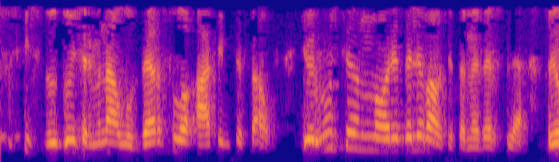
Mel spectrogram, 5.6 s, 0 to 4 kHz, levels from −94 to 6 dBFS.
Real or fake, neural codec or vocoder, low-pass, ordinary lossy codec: real; none; 3.6 kHz; MP3, 16 kbps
